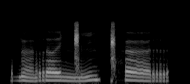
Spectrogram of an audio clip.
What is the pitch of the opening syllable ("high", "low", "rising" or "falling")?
low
